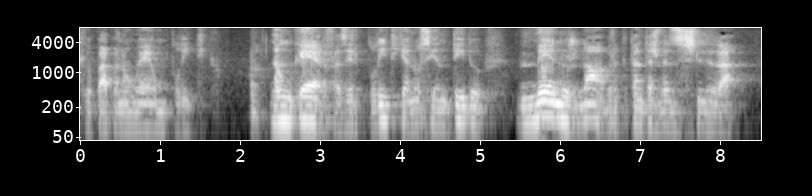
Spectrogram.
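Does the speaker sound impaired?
No.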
